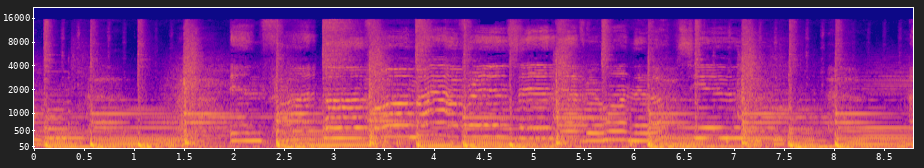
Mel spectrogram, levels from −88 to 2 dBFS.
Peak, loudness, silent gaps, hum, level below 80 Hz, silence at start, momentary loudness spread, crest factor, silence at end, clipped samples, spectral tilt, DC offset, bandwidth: -4 dBFS; -18 LUFS; none; none; -24 dBFS; 0 s; 5 LU; 14 dB; 0 s; under 0.1%; -5.5 dB/octave; under 0.1%; 16 kHz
